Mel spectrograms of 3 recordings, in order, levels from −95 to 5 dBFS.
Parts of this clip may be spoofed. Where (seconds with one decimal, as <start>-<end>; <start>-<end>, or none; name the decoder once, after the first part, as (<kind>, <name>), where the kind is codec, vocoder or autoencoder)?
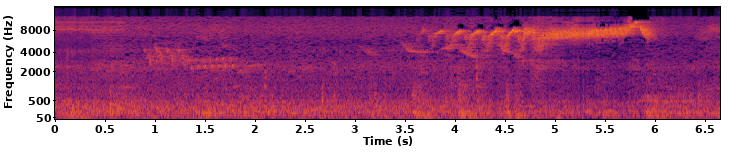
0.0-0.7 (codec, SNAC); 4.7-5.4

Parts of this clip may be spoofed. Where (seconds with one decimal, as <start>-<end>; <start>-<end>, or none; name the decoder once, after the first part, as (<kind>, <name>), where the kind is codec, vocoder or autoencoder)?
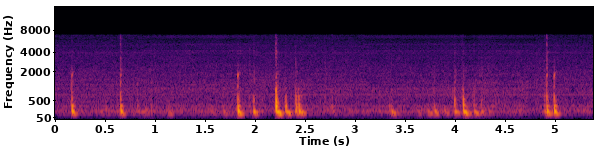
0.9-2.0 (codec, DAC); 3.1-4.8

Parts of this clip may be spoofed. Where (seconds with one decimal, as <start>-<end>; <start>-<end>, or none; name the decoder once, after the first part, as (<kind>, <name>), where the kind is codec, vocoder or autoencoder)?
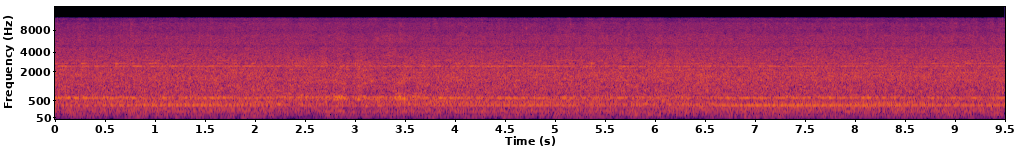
2.2-3.7 (codec, SNAC); 5.8-6.6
